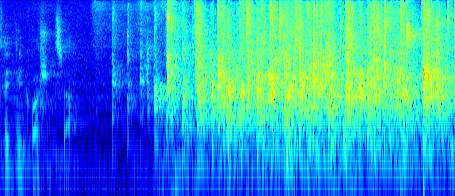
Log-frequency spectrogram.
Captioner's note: applause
